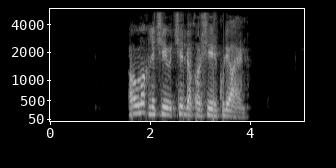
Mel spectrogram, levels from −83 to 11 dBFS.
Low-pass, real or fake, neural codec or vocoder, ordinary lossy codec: 5.4 kHz; fake; vocoder, 44.1 kHz, 128 mel bands every 256 samples, BigVGAN v2; AAC, 32 kbps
